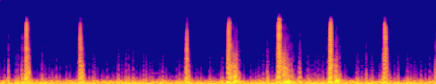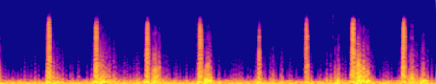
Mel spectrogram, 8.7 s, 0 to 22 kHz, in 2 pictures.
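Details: Korotkoff sounds heard through a stethoscope during cuff deflation in a pericardial disease class, used to measure pulsus paradoxus: repeated short taps, about 115 a minute, over a hum.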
